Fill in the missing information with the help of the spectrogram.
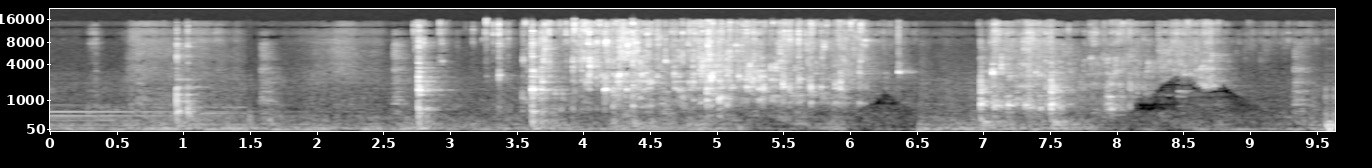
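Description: Water poured from a glass cup into a small metal saucepan over eggs, in two pours, the second starting about seven seconds in. Before the pouring, a few light knocks as the eggs are set in the pan.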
